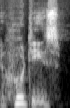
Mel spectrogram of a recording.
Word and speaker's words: Houthi: Although that Arabic speaker from Saudi Arabia clearly was saying what sounds like a th in English.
